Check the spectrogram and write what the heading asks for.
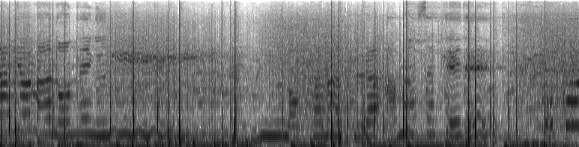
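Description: Fireworks of a synchronised starmine display: many sharp bangs and crackling bursts, several a second and unevenly spaced. A song with a woman singing plays underneath with a steady bass.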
